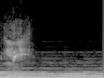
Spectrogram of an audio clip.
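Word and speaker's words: 理: They pronounce it lee.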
